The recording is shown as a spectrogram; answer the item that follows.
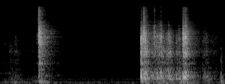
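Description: Rigid plastic rings of a Herbsnow herb dryer clacking as they are stacked onto the base: one sharp click about half a second in, then a quick run of clattering knocks near the end.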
